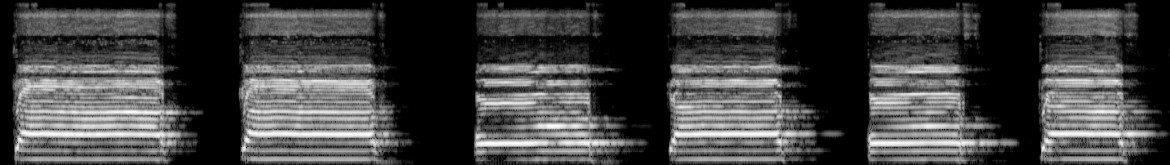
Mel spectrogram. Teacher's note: تو اب کاف کو پڑھنے کا یہ طریقہ ہے کہ زبان کی جڑ تالو سے تھوڑا آگے سخت حصے پہ ٹچ ہو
